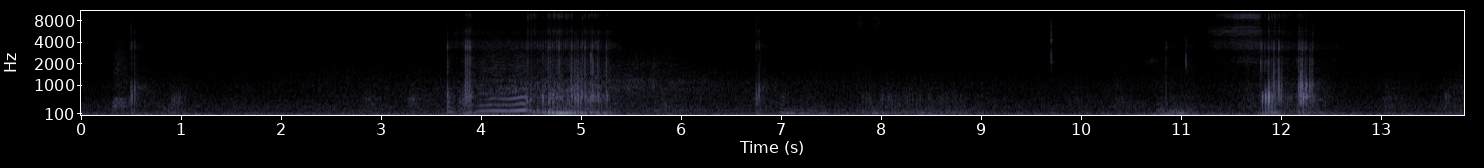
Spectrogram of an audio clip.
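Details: Pug resting on sofa pillows: soft, low, rumbling breaths with a couple of louder snorting snores from a small dog; gentle snoring.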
